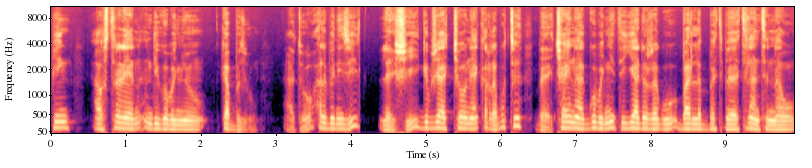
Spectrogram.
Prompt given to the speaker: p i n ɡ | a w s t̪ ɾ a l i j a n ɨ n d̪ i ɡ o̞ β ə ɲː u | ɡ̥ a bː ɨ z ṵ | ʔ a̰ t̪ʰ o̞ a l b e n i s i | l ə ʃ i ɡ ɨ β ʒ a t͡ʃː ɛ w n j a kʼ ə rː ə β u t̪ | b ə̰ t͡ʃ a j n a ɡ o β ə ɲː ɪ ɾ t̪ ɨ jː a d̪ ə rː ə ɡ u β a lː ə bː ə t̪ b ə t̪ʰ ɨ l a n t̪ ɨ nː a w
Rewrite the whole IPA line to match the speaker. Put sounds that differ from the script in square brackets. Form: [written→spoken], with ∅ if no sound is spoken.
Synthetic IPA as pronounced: p i [n→ŋ] ɡ | a w s t̪ ɾ a l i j a n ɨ n d̪ i ɡ o̞ β ə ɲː u | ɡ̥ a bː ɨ z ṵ | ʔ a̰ t̪ʰ o̞ a l b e n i [s→z] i | l ə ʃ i ɡ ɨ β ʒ a t͡ʃː ɛ w n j a kʼ ə rː ə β u t̪ | b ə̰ t͡ʃ a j n a ɡ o β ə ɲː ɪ [ɾ→∅] t̪ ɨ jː a d̪ ə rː ə ɡ u [β→b] a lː ə bː ə t̪ b ə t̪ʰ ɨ l a n t̪ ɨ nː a w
